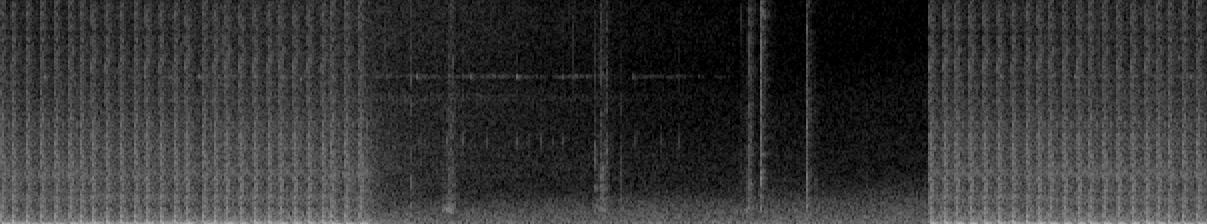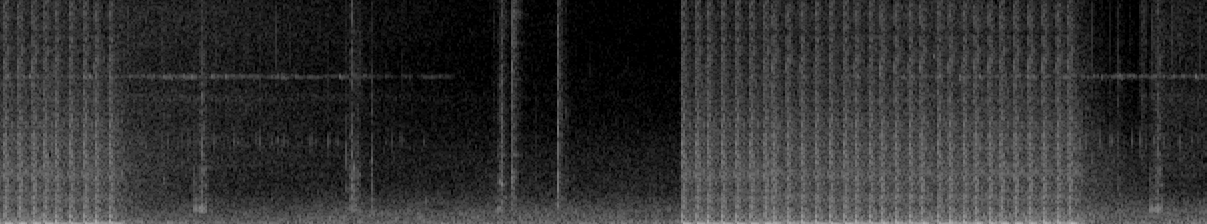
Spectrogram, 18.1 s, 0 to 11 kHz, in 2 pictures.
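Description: A submarine's deck gun fires in the WW2 game UBOAT: three long bursts of rapid, loud shots, each lasting about three seconds, with quieter distant pops between them.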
